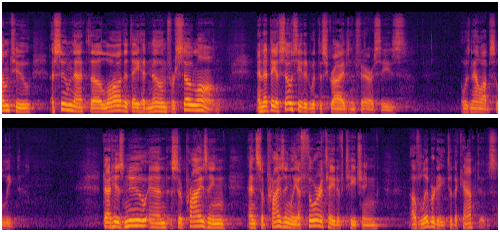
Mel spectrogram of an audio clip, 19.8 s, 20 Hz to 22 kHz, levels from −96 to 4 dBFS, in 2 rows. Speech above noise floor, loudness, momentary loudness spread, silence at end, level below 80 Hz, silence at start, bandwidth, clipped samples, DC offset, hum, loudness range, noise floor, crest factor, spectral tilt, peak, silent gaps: 39 dB; -22 LUFS; 12 LU; 0 s; -72 dBFS; 0 s; 15 kHz; under 0.1%; under 0.1%; none; 9 LU; -61 dBFS; 18 dB; -4.5 dB/octave; -4 dBFS; none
